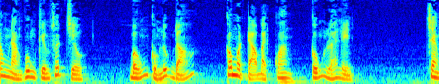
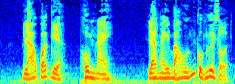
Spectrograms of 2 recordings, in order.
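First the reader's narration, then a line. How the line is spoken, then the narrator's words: Woman shouting. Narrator (Vietnamese): Nàng quát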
